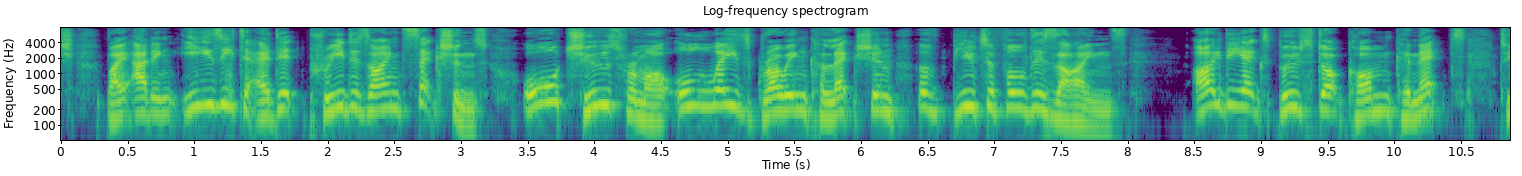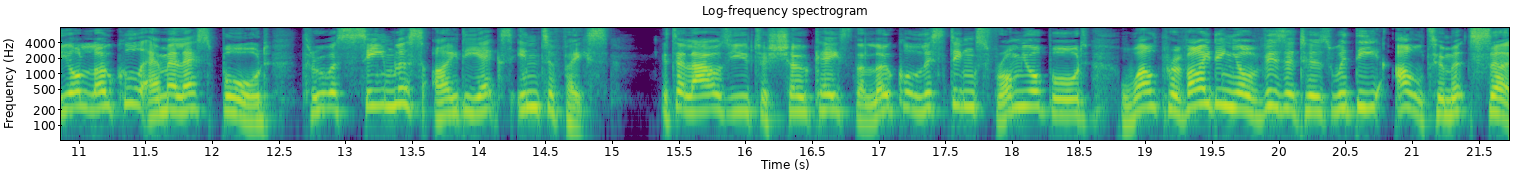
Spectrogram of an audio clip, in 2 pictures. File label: english british real estate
